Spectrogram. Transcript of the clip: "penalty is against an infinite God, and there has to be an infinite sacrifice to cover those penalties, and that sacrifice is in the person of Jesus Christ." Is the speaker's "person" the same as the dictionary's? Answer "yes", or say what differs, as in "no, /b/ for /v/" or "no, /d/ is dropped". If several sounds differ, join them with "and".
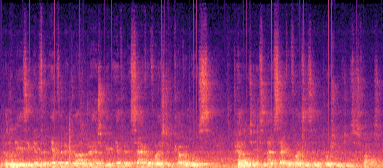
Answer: no, /ʃ/ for /s/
